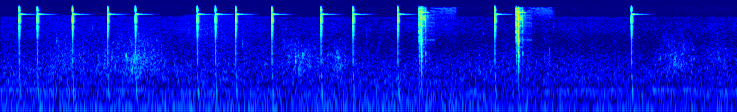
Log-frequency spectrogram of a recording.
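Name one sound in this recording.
Short menu clicks and blips tick quickly one after another.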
